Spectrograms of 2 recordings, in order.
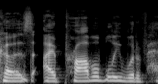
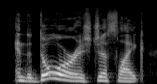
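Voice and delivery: normal talking voice

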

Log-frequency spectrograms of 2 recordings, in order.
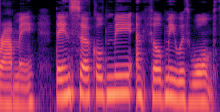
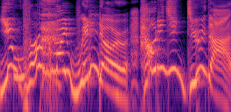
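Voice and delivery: very high, loud, shrill screech, wildly swooping; 14 semitones higher, 6 dB louder than usual. After he slams the car door and glass pours down, the narrator shrieks loudly. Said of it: "I shrieked so loudly".

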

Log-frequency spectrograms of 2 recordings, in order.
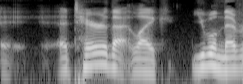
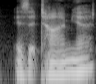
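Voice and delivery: mock ominous, menacing put-on priest voice; 2 semitones lower than usual. Retelling a temp job at a healthcare facility, speaker voices a priest: mock-ominous priest voice. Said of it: "this like ominous like priest that comes in".

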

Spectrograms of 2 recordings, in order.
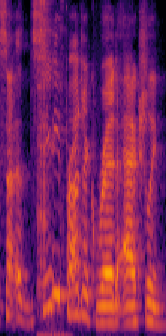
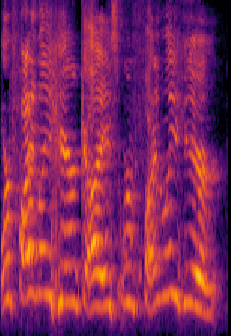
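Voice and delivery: very high-pitched, weary, totally over-it voice; 7 dB louder than usual. Describing the dialogue in Kingdom Hearts 3, mock-weary Sora impression. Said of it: "sounded like he was just ready to be done".

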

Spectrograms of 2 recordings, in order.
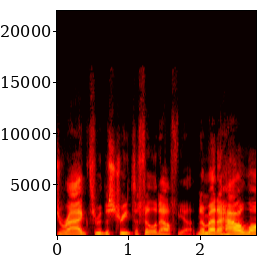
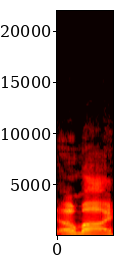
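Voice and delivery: put-on posh British woman's accent, higher; 7 semitones lower than usual. Telling an anecdote, a speaker repeats an older woman's disgusted remark about someone, in an imitated posh British accent. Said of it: "this semi pseudo British accent that this older woman had".

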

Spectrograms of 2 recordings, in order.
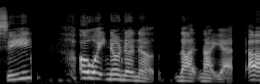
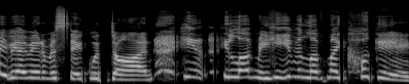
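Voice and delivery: put-on high, tearful, sobbing, pleading voice; 8 semitones higher than usual. Retelling a scene where Vicky spirals over the matching jackets: imitating Vicky crying. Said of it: "she can't stop crying and is like".

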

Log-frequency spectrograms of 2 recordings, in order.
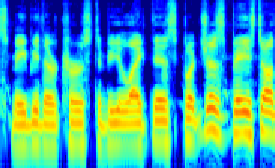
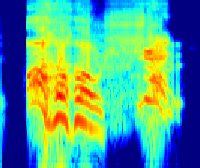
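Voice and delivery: very loud, very high yell of fright; 11 dB louder than usual. Recounting their own reaction during a scary bit, retelling a shouted oh shit. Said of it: "I was shouting".

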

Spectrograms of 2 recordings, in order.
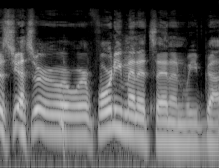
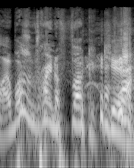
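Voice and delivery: very loud, high-pitched, full-throated yell; 10 semitones higher, 10 dB louder than usual. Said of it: "the louder you yell".

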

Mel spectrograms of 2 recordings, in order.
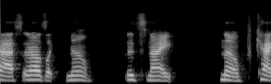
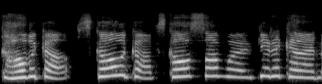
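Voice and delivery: high, tearful, frantic sobbing, panicked; 9 semitones higher, 3 dB louder than usual. Retelling a night when a shadow with a machete appeared: imitating her past panicked crying. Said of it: "I'm crying. I'm like".

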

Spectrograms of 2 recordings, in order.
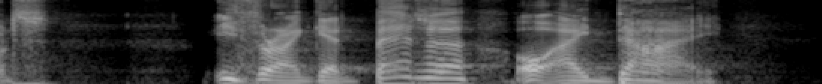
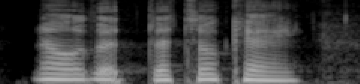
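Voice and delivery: understated, easy, let slip out casually; 3 semitones higher than usual. Narrator reads the niece's reply to her apologizing aunt, murmured. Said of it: "murmured Rachel".

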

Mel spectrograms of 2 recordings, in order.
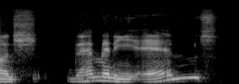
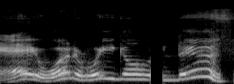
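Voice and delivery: put-on slight Southern accent, high and slow; 8 semitones higher, 3 dB louder than usual. Quoting the other person back to them: little Southern accent. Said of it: "you had like a little Southern accent".

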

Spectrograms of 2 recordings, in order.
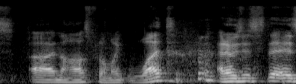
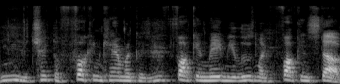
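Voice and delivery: mock shouting, high-pitched; 7 semitones higher than usual. Retelling what a man at work said: imitating a man yelling. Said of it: "the dude is yelling at me".

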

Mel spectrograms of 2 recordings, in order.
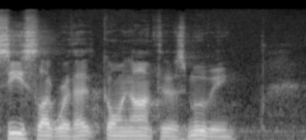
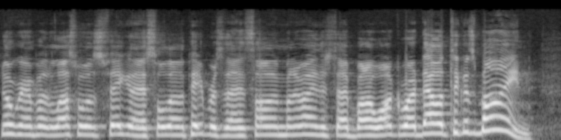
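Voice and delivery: very high, loud, auctioneer-fast breakneck babble; 13 semitones higher, 6 dB louder than usual. Retelling a scene where Charlie answers his grandpa; talking super fast. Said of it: "speaking as fast as he possibly can".

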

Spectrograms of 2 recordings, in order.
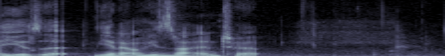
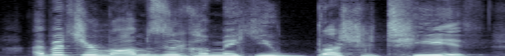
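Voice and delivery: higher, louder taunting tone. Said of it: "you're bullying a kid".

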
